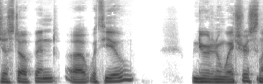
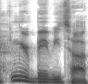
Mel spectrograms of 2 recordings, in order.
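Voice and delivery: usual speaking voice

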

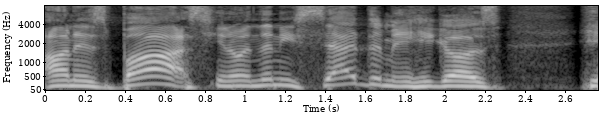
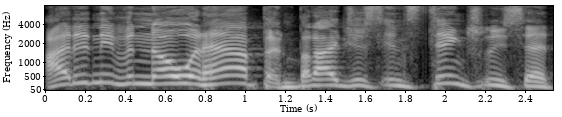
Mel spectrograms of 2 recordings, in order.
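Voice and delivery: plain

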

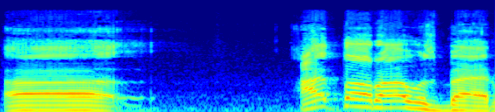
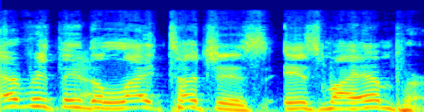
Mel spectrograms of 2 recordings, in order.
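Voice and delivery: normal talking voice

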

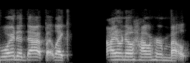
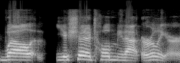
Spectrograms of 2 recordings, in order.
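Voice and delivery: mock-rude, imitated rude tone. Retelling a woman's reply after she offered a drink, in a mock-rude tone. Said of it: "Like super rude about it".

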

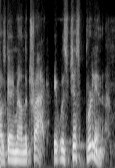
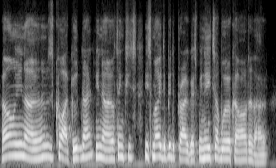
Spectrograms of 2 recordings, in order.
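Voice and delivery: put-on English Midlands accent; 3 semitones higher than usual. Retelling what a former teammate said after a drive: Nigel Mansell impression. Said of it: "my Nigel Mansell impression".

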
